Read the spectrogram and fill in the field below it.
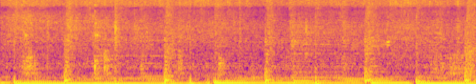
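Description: Ginger-garlic paste frying in a pan with browned onion for chole, a steady close sizzle broken by regular stirring scrapes roughly once a second, with a low constant hum underneath.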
